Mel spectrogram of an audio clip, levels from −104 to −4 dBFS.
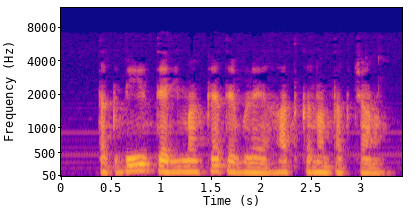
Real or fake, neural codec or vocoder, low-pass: real; none; 7.2 kHz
